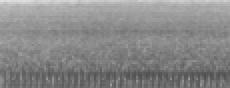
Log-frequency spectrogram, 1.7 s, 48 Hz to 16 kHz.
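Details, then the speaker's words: Tired Jeep TJ 4.0L started cold at about 50°F on straight 50-weight oil, which masks its knock. A deep steady idle carries a fast low puffing chuff from an exhaust manifold leak, likely a crack, that goes away when hot. "what you hear right now is just the uh exhaust leak"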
